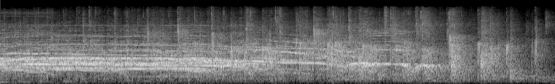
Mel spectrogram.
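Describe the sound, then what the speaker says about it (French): A school graduation audience applauds and cheers for the teachers, loud clapping mixed with shouts and children's voices that fades out unevenly toward the end. "on peut les applaudir"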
